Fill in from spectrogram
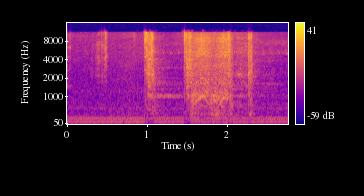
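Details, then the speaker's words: GMC 305 V6, first start in years: steady low starter drone with a few louder surges but no catch, cranking to pull fuel up into the dry carburetor bowl. "now we're gonna crank it over and see if we can at least get some fuel up in there in the bow"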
